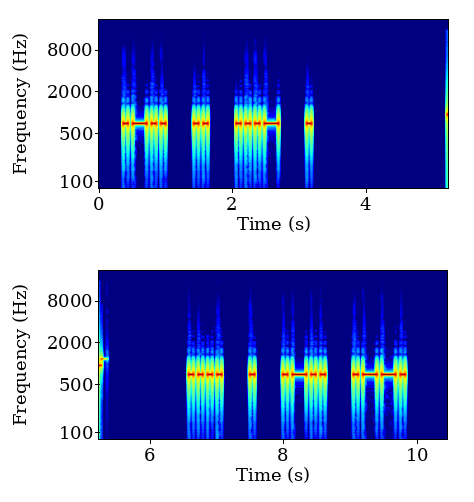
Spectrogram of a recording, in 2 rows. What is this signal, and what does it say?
Morse code, heard as a keyed tone, about 17 wpm, spaced as for 12 wpm, 700 Hz. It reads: LIVE HELP
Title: 2x Character Spacing - Top 200 Words - 17wpm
